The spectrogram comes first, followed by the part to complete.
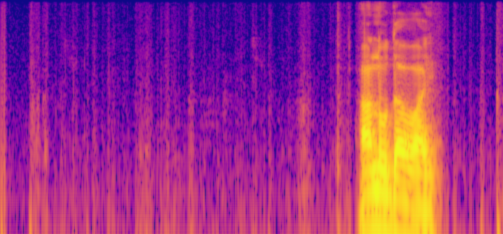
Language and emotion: Russian, neutral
